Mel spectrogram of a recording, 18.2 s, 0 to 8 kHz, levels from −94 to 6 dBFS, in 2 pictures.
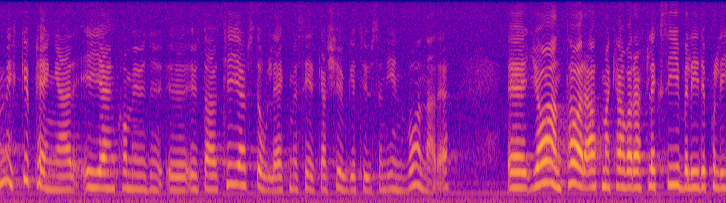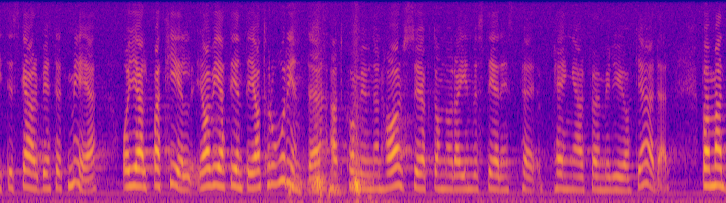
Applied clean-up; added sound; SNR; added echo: none; Whoosh, swoosh, swish; 3 dB; none.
